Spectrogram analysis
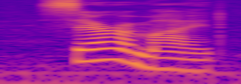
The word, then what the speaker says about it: ceramide: at episode one here's how you say it camide ceramides are fats or lipids found in the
